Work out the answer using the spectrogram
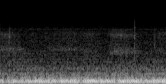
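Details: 1984 Ford F-150 abandoned in the woods since 2008, first start in ten years: deep even rumble as the truck rolls under its own power, steady and smooth with no knock or miss.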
